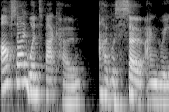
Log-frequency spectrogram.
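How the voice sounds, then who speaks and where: A woman speaks with a British accent. There is audible room echo and noticeable background noise. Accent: British-leaning English, learned. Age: 20s. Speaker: vlogger. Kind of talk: casual storytelling vlog.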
